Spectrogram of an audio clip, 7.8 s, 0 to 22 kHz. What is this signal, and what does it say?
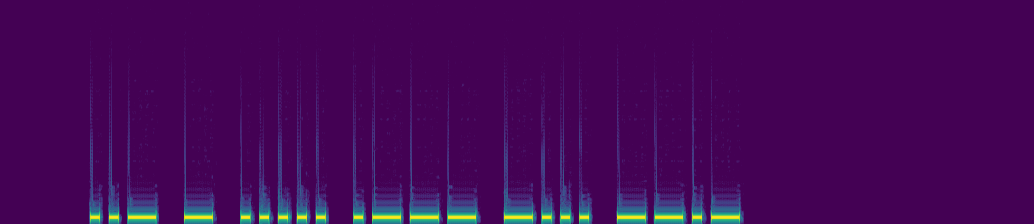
Morse code, heard as a keyed tone, about 17 wpm, 700 Hz. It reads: UT5JBQ
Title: DXCC-100 Call Signs - 6 Characters - 17wpm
